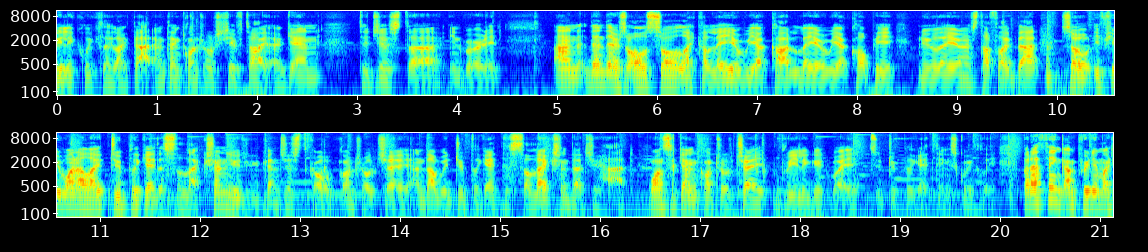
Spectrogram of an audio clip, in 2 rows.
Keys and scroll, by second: 1.2 ctrl+shift+i, 13.6 ctrl+j, 17.5 Delete.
